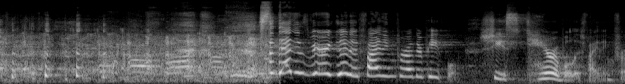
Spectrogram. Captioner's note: laughter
